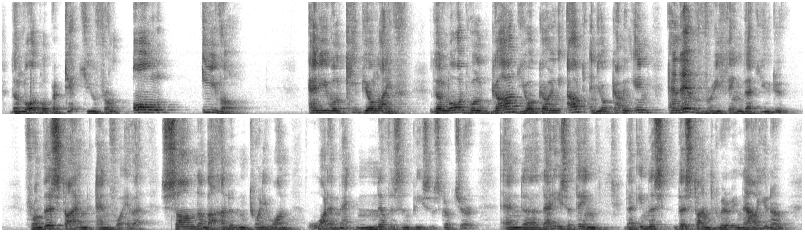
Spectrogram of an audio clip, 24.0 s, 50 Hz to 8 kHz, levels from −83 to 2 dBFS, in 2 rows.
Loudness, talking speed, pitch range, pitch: -15 LUFS, 150 wpm, 115-150 Hz, 130 Hz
